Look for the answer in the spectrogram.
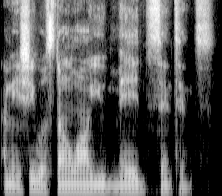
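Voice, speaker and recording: Animated man with a low voice. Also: normal speed, dry recording, studio quality. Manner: animated, repeats phrases, swears casually. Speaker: podcast co-host. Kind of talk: casual relationship chat.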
